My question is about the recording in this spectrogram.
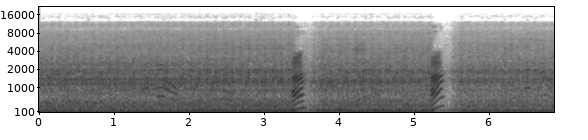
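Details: Diesel engine, weak on power with dirt-contaminated fuel, after new fuel filter and bleeding fuel lines: steady, even low rumble at idle with no knocks or misses; idling smoothly, fuel now flowing freely.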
